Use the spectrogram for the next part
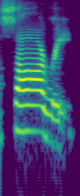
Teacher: it's not saying or, right? It's making a schwa or a short vowel.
